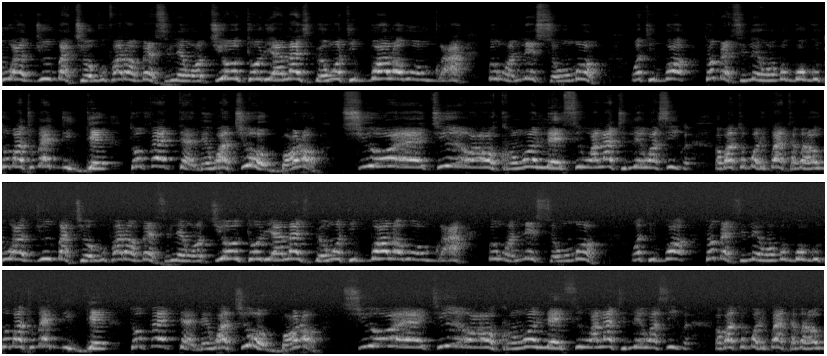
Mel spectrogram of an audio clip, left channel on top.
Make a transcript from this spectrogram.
ìgbà tí ogun Fáráò bẹ̀rẹ̀ sílé wọn, tí ó tó realize pé wọ́n ti bọ́ lọ́wọ́ ogun, pé wọ́n lè sòun mọ́. Wọ́n ti bọ́ tó bẹ̀rẹ̀ sílé wọn, gbogbo ogun tó bá tún fẹ́ dìde, tó fẹ́ tẹ̀lé wa, tí ò gbọ́rọ̀, tí ọkàn wọn lè sí wa láti lé wa sí ọba tó pọ̀ nípa àtàgbára.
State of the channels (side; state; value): right; noise; hiss, 13 dB below the sound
